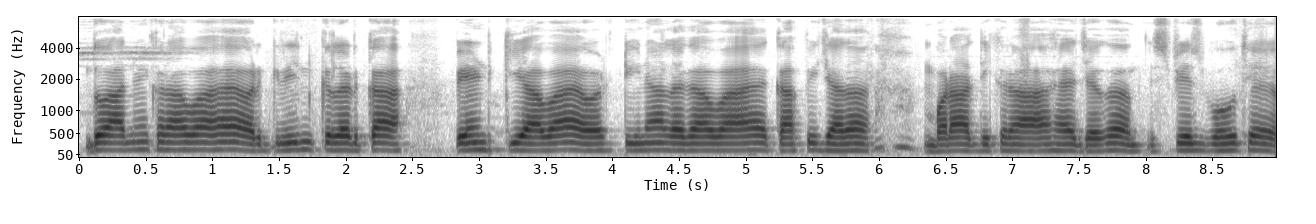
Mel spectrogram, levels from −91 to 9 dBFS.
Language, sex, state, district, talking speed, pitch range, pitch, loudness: Hindi, male, Bihar, Supaul, 185 wpm, 145-155 Hz, 150 Hz, -14 LUFS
